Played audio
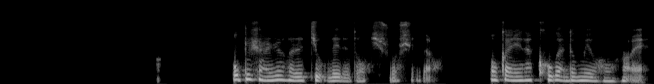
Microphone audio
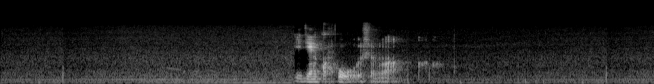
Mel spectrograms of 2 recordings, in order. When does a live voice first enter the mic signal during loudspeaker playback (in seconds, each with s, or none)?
2.9 s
